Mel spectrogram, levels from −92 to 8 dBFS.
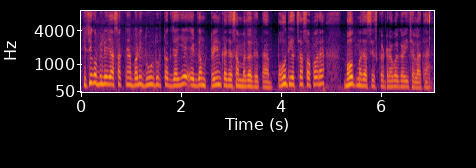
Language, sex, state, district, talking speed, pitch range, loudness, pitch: Hindi, male, Bihar, Saran, 265 wpm, 170-220 Hz, -21 LUFS, 200 Hz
